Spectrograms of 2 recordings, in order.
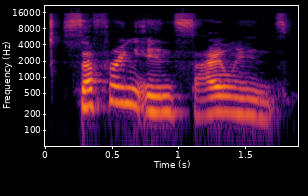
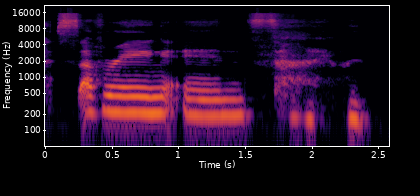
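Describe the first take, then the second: First: Said in the usual way. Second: Whisper. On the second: Shown as a demonstration. Rereading the card, amused.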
